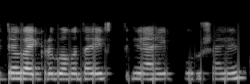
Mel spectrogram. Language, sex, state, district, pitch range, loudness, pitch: Marathi, female, Maharashtra, Pune, 250-260 Hz, -24 LUFS, 255 Hz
